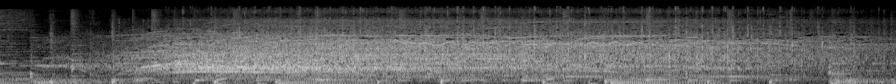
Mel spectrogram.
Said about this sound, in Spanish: un fuerte aplauso para ellos, público conocedor.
